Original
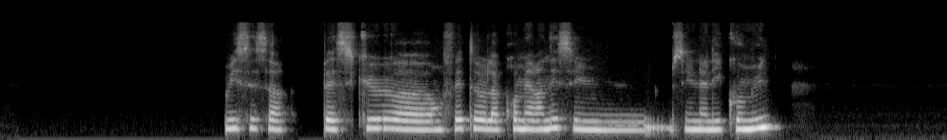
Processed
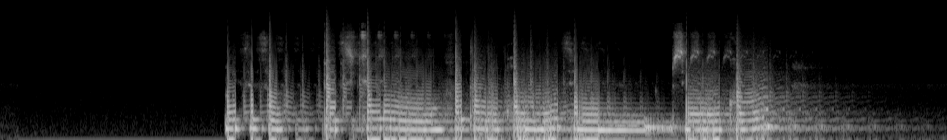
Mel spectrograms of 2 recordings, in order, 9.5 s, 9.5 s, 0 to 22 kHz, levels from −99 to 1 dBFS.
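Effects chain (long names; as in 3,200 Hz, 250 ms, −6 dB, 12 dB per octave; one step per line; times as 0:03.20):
wrap-around overflow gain 18 dB
high-shelf EQ 2,100 Hz −5 dB
treble cut that deepens with the level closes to 450 Hz, closed at −21.5 dBFS
high-shelf EQ 7,900 Hz +10 dB
on a send: echo with a time of its own for lows and highs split 460 Hz, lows 266 ms, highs 164 ms, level −15.5 dB
on the sum: level +1.5 dB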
